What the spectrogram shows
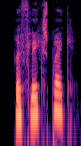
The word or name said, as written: refleksbrik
